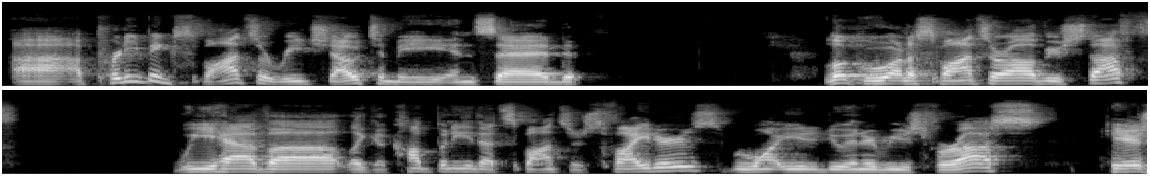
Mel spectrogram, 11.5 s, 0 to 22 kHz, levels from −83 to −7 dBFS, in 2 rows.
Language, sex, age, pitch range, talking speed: English, male, 30-49, 130-150 Hz, 200 wpm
